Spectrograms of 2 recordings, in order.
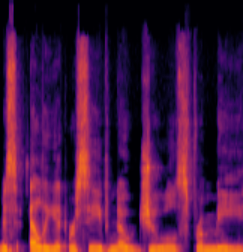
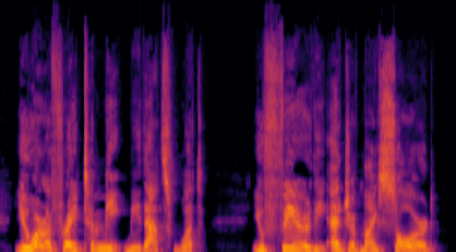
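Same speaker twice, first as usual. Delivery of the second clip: high, raised, loud yell; 8 semitones higher, 3 dB louder than usual. Reading a story aloud, a character calling after a departing rider: yelling. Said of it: "he yelled down the avenue".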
